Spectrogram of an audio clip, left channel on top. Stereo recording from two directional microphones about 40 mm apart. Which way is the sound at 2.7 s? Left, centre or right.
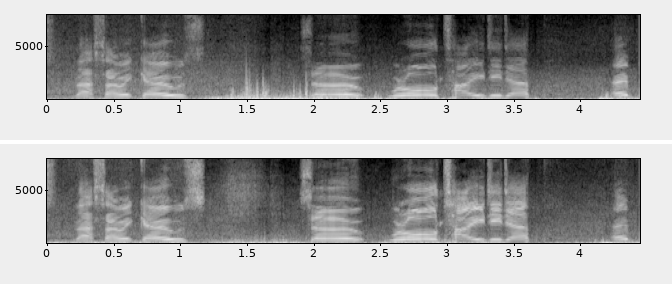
Right.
